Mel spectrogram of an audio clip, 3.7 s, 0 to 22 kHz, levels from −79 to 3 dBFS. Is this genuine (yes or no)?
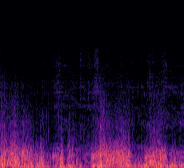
yes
